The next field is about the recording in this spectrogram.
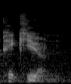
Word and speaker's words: Picayune: Our special guest this week is Habib Kurdi, the sports editor of the Lake Travis View and the Westlake Picayune. Did I say that right? – You got it.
